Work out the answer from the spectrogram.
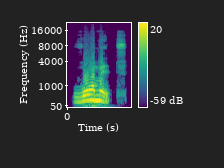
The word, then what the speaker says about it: vomited: Vomited. The stress is on the first syllable.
